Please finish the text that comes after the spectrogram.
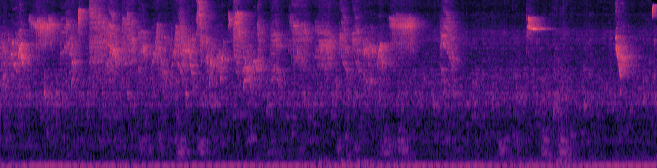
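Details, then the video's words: Caged Belgian canary, a well-kept singer that sings loud and stretches its song many times, giving high scattered chirps and short trilled phrases with brief pauses, a low steady hum underneath. "canário belga dobrando o canto."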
